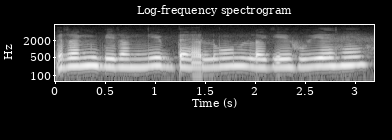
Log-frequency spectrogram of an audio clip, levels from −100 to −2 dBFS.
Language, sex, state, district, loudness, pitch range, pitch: Hindi, female, Uttar Pradesh, Saharanpur, -17 LUFS, 215-235 Hz, 225 Hz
